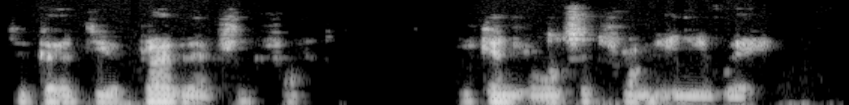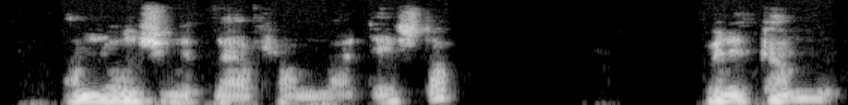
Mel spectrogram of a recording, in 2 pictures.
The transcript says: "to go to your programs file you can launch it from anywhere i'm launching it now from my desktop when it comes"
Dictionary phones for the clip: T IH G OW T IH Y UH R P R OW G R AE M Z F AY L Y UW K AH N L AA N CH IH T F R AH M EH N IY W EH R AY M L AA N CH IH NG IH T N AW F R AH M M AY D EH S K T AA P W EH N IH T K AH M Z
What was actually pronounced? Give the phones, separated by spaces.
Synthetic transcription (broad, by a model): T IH G OW T IH Y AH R P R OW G R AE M S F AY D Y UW K AH N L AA N S IH T F R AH M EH N IY W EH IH AY M L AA N S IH NG IH T N AW F R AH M M AY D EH S T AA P W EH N IH T K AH M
